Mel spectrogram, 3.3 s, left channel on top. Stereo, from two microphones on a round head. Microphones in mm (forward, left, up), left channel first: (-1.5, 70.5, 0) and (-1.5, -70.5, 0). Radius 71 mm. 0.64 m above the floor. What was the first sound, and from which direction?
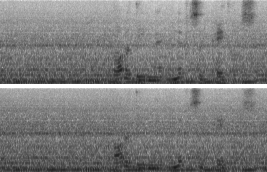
A man speaking, 40° right (ahead or behind).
